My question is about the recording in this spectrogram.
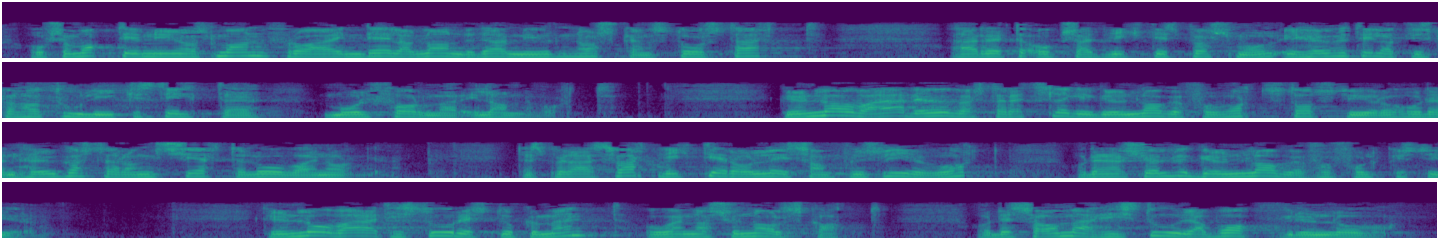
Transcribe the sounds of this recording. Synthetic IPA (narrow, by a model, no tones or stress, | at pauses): ɔɡsɔmɑk̚t̪ɪʋnyːnɔʂkmɑnːfɾoːæɪnd̪eːlɑːʋlɑnd̪əd̪æːɾnyːɾnɔʂkənst̪oːɾst̪æɾt̪ | æɾɖ̪ɛt̪ːəʔɔksɔæɪt̪ʋɪkt̪ɪspœʂmoːlʔɪɦøːʋət̪ʰɪlɑt̪ʋɪskɑlɦhɑːt̪ʰuːliːkəst̪ɪlt̪əmoːlfɔɾməɾʔɪ̰ːlɑnd̪əʋɔ̰ɾt̪ | ɡ̥ɾʉnloːʋɑæɾd̪ɛːøːʋəʂt̪əɾɛt̪sleːɡəɡɾʉnlɑːɡəfɔɾʋɔɾt̪st̪ɑːt̪st̪yːɾəɔd̪ɛnɦœʉɡɑst̪əɾɑŋʃeːɾt̪əloːʋɑɪnɔɾɡə | d̪̥ɛnspeːlɑɾsʋæːɾt̪ʋɪkt̪ɪɾɔlːəisɑmfʉnsliːʋəʋɔɾt̪ɔd̪ɛnæɾʃœlʋəɡɾʉnlɑːɡəfɔɾfɔlkəst̪yːɾə̰ | ɡ̥ɾʉnloːʋɑæːɾɛɪt̪hɪst̪uːɾɪsk̚d̪ʊkʉmɛnt̪oːɡɛɪnːɑʂʊnɑːlskɑt̪ːɔd̪ɛːsɑːməæːɾhɪst̪uːɾɪɑbɑːkɡɾʉnloːʋɑ̰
